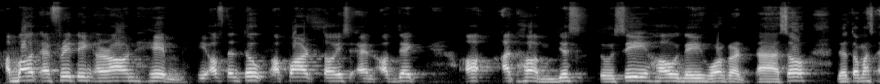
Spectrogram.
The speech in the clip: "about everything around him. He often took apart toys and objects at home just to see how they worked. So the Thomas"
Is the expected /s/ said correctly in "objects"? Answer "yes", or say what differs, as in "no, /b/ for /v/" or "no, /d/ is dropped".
no, /s/ is dropped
